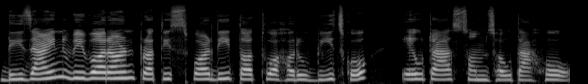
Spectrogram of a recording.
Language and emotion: Nepali, neutral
